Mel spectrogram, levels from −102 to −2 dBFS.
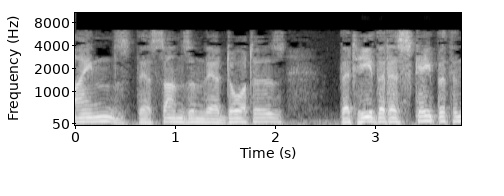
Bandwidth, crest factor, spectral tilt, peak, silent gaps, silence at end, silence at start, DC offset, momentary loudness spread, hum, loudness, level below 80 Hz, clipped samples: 6.6 kHz; 14 dB; -5.5 dB/octave; 0 dBFS; none; 0 s; 0 s; under 0.1%; 7 LU; none; -14 LUFS; -34 dBFS; under 0.1%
